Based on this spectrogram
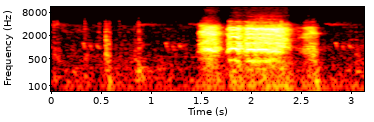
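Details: Purebred red junglefowl crowing: a loud, harsh multi-part crow of about one second, broken into a short opening note, a long sustained middle and a brief tail, with faint distant clucks and calls before it.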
